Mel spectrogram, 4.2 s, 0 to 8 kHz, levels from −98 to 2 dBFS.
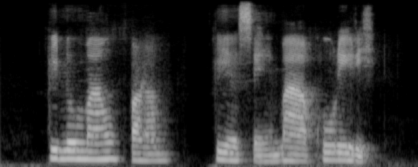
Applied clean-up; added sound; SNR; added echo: neural mask model DeepFilterNet 3.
